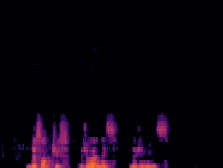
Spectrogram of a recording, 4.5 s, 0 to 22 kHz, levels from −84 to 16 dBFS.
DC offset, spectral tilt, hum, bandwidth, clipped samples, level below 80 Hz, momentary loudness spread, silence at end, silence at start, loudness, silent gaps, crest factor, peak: under 0.1%; -7.5 dB/octave; none; 7 kHz; under 0.1%; -64 dBFS; 18 LU; 1.15 s; 0.5 s; -24 LUFS; 2.40-2.57 s; 20 dB; -6 dBFS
